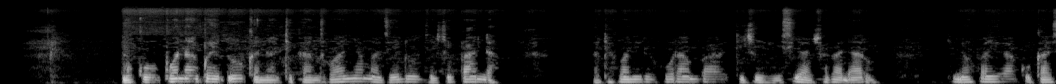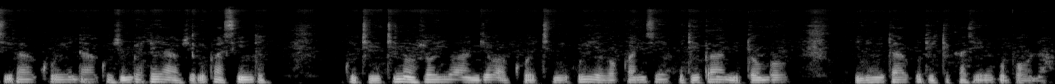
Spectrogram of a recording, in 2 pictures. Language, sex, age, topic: Ndau, male, 18-24, health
